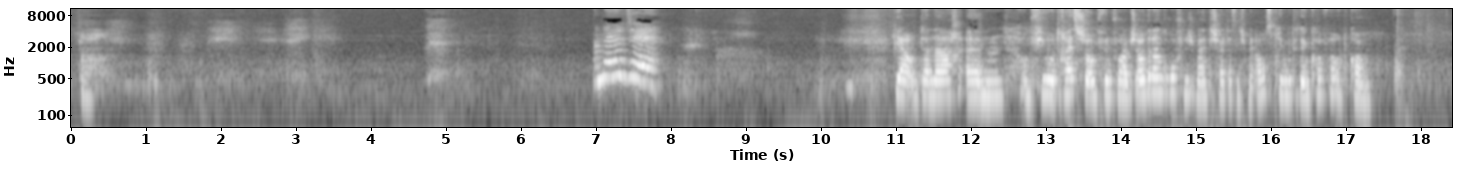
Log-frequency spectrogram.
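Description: A young woman speaks close by, in a tired, emotional voice.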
